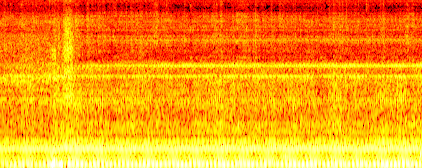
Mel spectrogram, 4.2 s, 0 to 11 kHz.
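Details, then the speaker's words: RV water pump mounted sandwiched between plywood, refilling with pressure rising to about 15-16, possibly some air in system: steady low hum with faint even buzz, no rattle or chatter; quiet, healthy pump. "i may have a little bit of air the wrong whole system i guess at this point but the pump is pretty quiet because i install it also i said you said it before i started on um on a sandwich between two pieces of plywood"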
